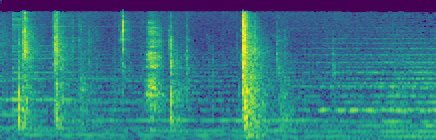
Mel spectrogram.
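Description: Background music score: held tones under a series of sharp percussive hits, the loudest about two and a half seconds in.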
